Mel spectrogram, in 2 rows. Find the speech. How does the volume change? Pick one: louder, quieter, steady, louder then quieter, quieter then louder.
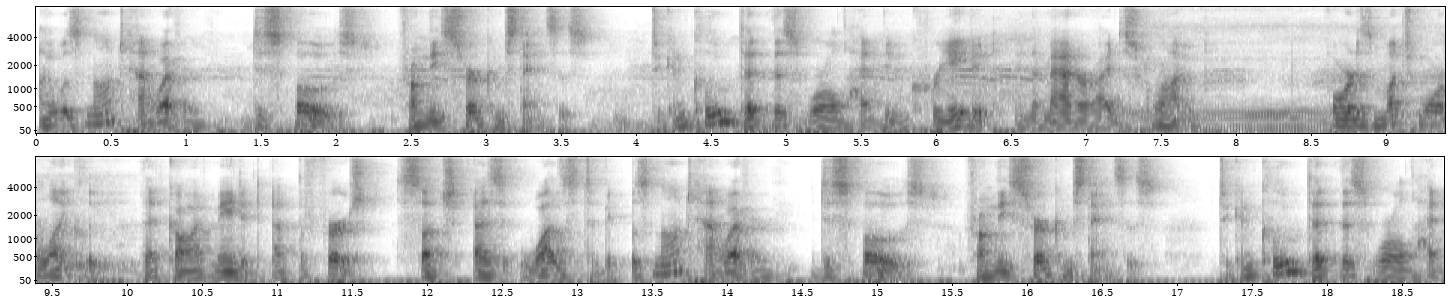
steady.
